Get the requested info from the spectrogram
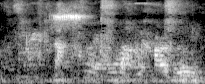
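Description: Infant macaque crying in short, wavering whimpering calls, with a brief high shrill note about half a second in.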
